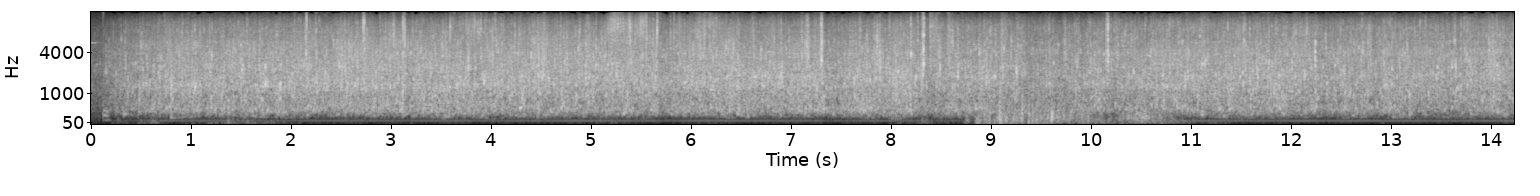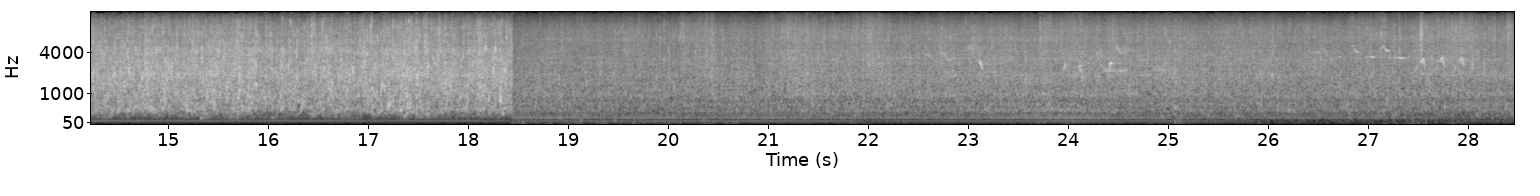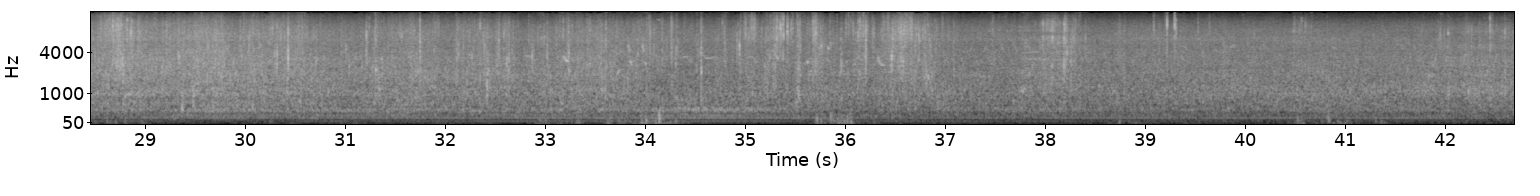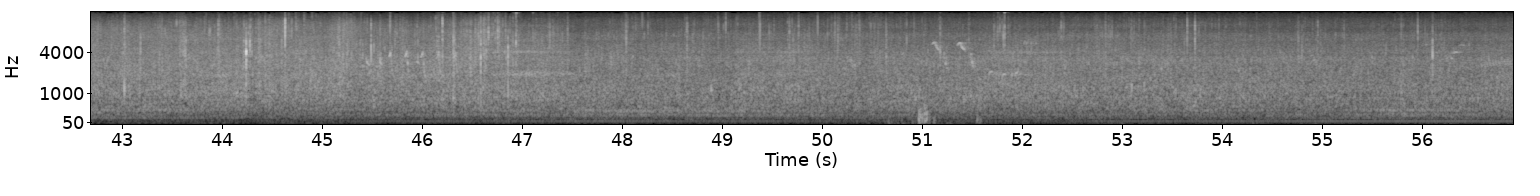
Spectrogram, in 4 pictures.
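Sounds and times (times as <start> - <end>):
river water rushing over gravel: 0.0 - 56.9.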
